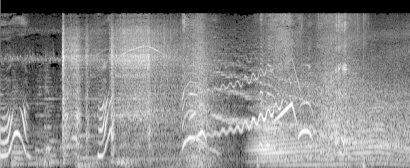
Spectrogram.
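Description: Cartoon soundtrack: background music with wordless excited voices and swooping, wavering cries, over a snowmobile motor running steadily in the second half.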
